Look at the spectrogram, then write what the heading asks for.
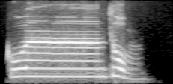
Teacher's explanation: Jadi dibacanya samar. Suara nun sukun seakan-akan bentar lagi nyampe ke suara ta. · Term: ikhfa hakiki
